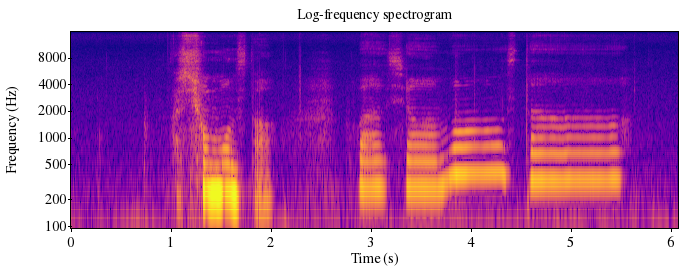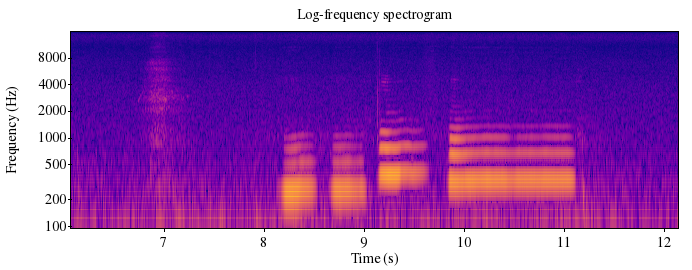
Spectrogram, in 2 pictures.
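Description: A young woman talks close by in an animated, sing-song voice, stretching out her words.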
